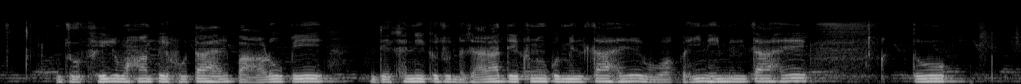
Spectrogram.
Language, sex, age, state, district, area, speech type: Hindi, male, 18-30, Uttar Pradesh, Chandauli, urban, spontaneous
